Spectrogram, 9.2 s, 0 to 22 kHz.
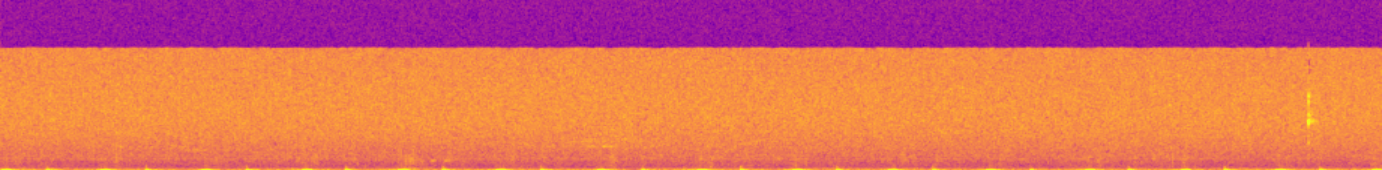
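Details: Steady, regular heartbeat at about 92 beats a minute over a soft low hum, from an ASMR heartbeat recording; normal heartbeat.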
